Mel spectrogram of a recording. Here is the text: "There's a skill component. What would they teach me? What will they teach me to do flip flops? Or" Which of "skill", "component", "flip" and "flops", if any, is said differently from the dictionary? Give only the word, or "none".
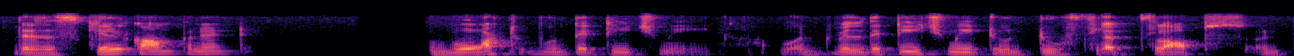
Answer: none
